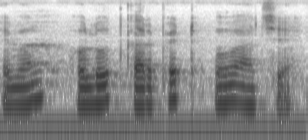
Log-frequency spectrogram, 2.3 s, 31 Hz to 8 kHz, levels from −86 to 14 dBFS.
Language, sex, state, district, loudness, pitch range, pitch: Bengali, male, Tripura, West Tripura, -18 LUFS, 125-145 Hz, 130 Hz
